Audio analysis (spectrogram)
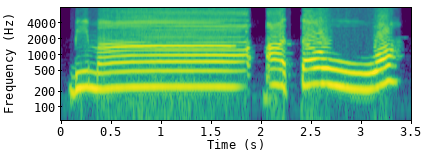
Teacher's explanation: واو کی ادائیگی کے وقت ہونٹوں کو گول کرنا ہے، دانتوں کا استعمال نہیں کرنا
